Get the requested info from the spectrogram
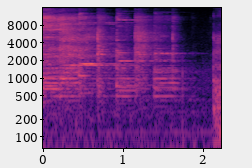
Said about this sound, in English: What was that? Oh, my phone, sorry. Someone who didn't mute his phone.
